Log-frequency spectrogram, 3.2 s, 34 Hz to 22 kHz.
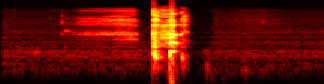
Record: {"cough_length": "3.2 s", "cough_amplitude": 32768, "cough_signal_mean_std_ratio": 0.22, "survey_phase": "beta (2021-08-13 to 2022-03-07)", "age": "65+", "gender": "Female", "wearing_mask": "No", "symptom_none": true, "smoker_status": "Ex-smoker", "respiratory_condition_asthma": true, "respiratory_condition_other": false, "recruitment_source": "REACT", "submission_delay": "2 days", "covid_test_result": "Negative", "covid_test_method": "RT-qPCR"}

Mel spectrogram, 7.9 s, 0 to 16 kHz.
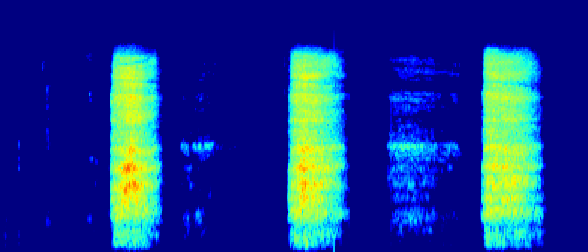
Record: {"exhalation_length": "7.9 s", "exhalation_amplitude": 27049, "exhalation_signal_mean_std_ratio": 0.35, "survey_phase": "beta (2021-08-13 to 2022-03-07)", "age": "18-44", "gender": "Male", "wearing_mask": "No", "symptom_cough_any": true, "smoker_status": "Ex-smoker", "respiratory_condition_asthma": false, "respiratory_condition_other": false, "recruitment_source": "Test and Trace", "submission_delay": "2 days", "covid_test_result": "Positive", "covid_test_method": "LFT"}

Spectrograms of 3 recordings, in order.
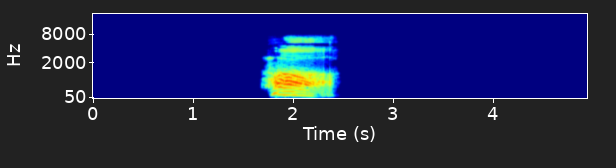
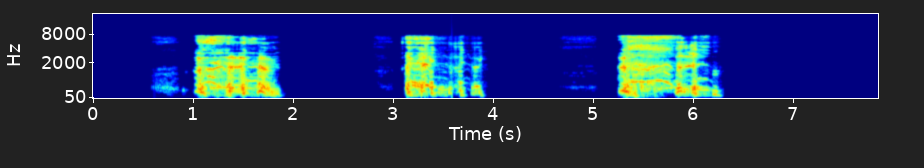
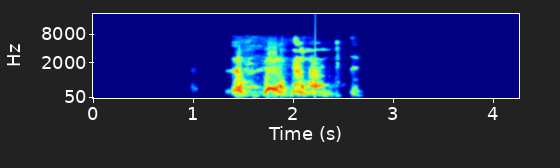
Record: {"exhalation_length": "4.9 s", "exhalation_amplitude": 30209, "exhalation_signal_mean_std_ratio": 0.26, "three_cough_length": "7.9 s", "three_cough_amplitude": 28583, "three_cough_signal_mean_std_ratio": 0.42, "cough_length": "4.3 s", "cough_amplitude": 27992, "cough_signal_mean_std_ratio": 0.32, "survey_phase": "beta (2021-08-13 to 2022-03-07)", "age": "45-64", "gender": "Male", "wearing_mask": "No", "symptom_runny_or_blocked_nose": true, "symptom_change_to_sense_of_smell_or_taste": true, "smoker_status": "Ex-smoker", "respiratory_condition_asthma": false, "respiratory_condition_other": true, "recruitment_source": "Test and Trace", "submission_delay": "2 days", "covid_test_result": "Positive", "covid_test_method": "RT-qPCR"}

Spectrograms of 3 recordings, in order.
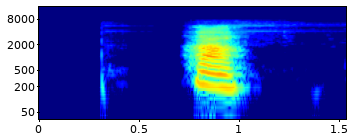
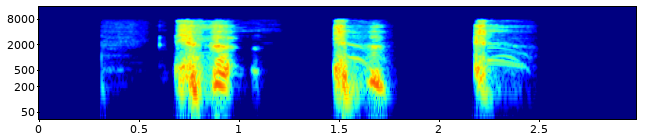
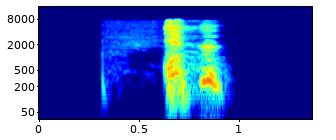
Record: {"exhalation_length": "1.5 s", "exhalation_amplitude": 26565, "exhalation_signal_mean_std_ratio": 0.25, "three_cough_length": "3.0 s", "three_cough_amplitude": 32513, "three_cough_signal_mean_std_ratio": 0.32, "cough_length": "1.4 s", "cough_amplitude": 28200, "cough_signal_mean_std_ratio": 0.29, "survey_phase": "beta (2021-08-13 to 2022-03-07)", "age": "18-44", "gender": "Female", "wearing_mask": "No", "symptom_none": true, "smoker_status": "Never smoked", "respiratory_condition_asthma": false, "respiratory_condition_other": false, "recruitment_source": "REACT", "submission_delay": "2 days", "covid_test_result": "Negative", "covid_test_method": "RT-qPCR", "influenza_a_test_result": "Negative", "influenza_b_test_result": "Negative"}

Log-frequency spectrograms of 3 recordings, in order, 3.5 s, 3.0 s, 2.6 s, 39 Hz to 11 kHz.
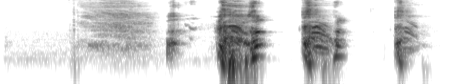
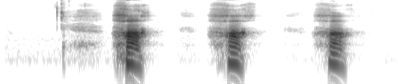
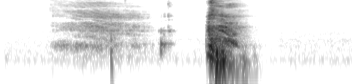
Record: {"three_cough_length": "3.5 s", "three_cough_amplitude": 30911, "three_cough_signal_mean_std_ratio": 0.37, "exhalation_length": "3.0 s", "exhalation_amplitude": 30607, "exhalation_signal_mean_std_ratio": 0.28, "cough_length": "2.6 s", "cough_amplitude": 32222, "cough_signal_mean_std_ratio": 0.23, "survey_phase": "beta (2021-08-13 to 2022-03-07)", "age": "18-44", "gender": "Male", "wearing_mask": "No", "symptom_cough_any": true, "symptom_runny_or_blocked_nose": true, "symptom_sore_throat": true, "symptom_fatigue": true, "symptom_headache": true, "symptom_change_to_sense_of_smell_or_taste": true, "symptom_onset": "9 days", "smoker_status": "Never smoked", "respiratory_condition_asthma": false, "respiratory_condition_other": false, "recruitment_source": "Test and Trace", "submission_delay": "2 days", "covid_test_result": "Positive", "covid_test_method": "RT-qPCR", "covid_ct_value": 14.0, "covid_ct_gene": "ORF1ab gene", "covid_ct_mean": 14.3, "covid_viral_load": "21000000 copies/ml", "covid_viral_load_category": "High viral load (>1M copies/ml)"}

